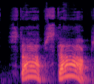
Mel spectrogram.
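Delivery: high, loud call from a distance; loud high cry of stop; yelling. Acted. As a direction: yell after them to halt. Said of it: "someone yelled".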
